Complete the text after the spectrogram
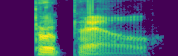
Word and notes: propel: British English

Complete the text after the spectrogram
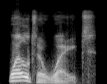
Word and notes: welterweight: British English

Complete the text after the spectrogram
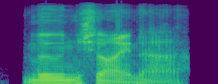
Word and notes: moonshiner: British English

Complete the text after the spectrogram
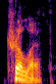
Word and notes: trilith: American English

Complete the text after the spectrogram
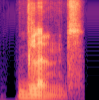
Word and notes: glint: British English

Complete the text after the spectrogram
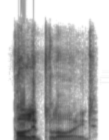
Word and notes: polyploid: British English

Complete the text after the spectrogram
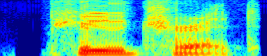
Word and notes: putrid: American English

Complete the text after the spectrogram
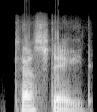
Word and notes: testate: American English

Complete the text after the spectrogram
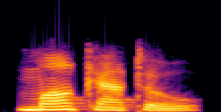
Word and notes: marcato: Indian

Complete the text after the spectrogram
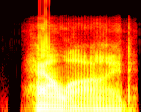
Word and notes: halide: American English

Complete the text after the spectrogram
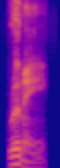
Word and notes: roomie: British English

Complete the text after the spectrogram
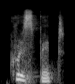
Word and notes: crispate: Indian

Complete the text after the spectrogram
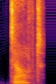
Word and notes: tuft: Indian

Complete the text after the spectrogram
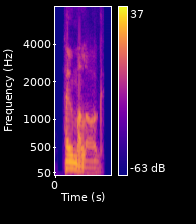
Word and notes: homolog: British English

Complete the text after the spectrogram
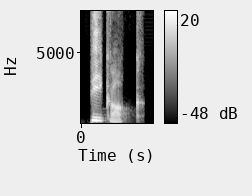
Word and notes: peacock: Indian

